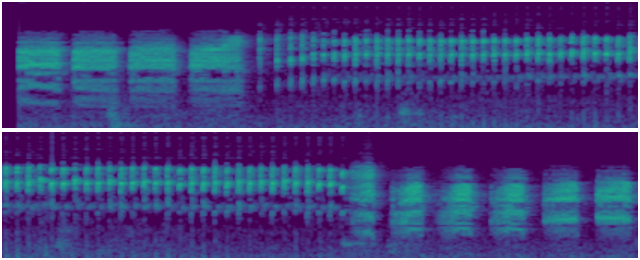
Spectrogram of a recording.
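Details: Long-tailed shrike singing energetically with a song that imitates the tengkek bird: harsh buzzy notes, then a fast sustained rattle lasting about five seconds, then a run of separate rasping notes roughly three per second.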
